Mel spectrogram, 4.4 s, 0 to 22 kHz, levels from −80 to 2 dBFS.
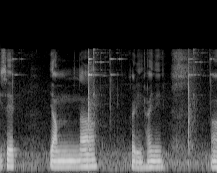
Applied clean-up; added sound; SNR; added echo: none; Shatter; 17 dB; none.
